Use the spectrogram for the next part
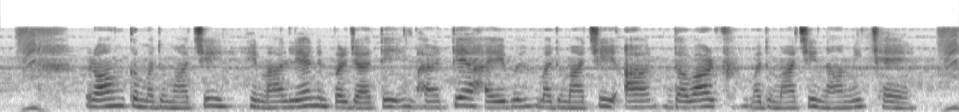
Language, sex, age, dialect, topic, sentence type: Maithili, female, 25-30, Bajjika, agriculture, statement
